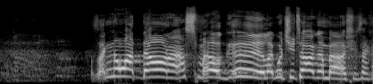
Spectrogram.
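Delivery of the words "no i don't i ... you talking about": indignant denial. Retold or imitated. Retold denial that he stinks.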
